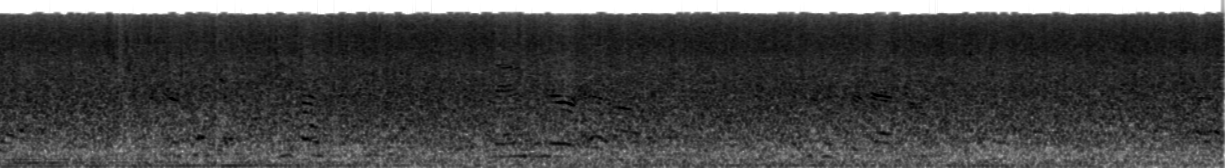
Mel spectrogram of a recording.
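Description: Water rushes and splashes steadily down a large waterfall nearby.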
